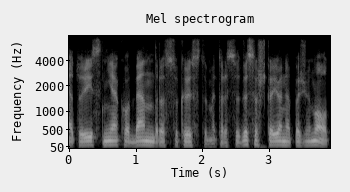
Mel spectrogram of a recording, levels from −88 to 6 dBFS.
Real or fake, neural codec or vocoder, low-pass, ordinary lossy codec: fake; codec, 16 kHz, 2 kbps, FunCodec, trained on Chinese and English, 25 frames a second; 7.2 kHz; Opus, 32 kbps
